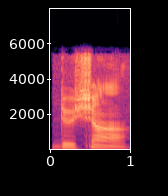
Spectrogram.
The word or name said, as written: Duchamp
